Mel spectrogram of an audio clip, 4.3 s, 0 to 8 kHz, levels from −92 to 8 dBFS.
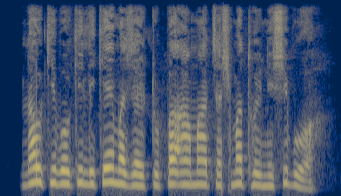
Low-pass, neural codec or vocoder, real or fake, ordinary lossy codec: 7.2 kHz; none; real; Opus, 64 kbps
